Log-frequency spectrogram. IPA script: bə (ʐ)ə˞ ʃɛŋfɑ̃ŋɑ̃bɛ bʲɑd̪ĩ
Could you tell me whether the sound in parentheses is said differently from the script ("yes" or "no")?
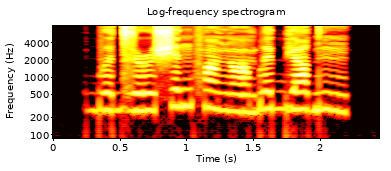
yes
